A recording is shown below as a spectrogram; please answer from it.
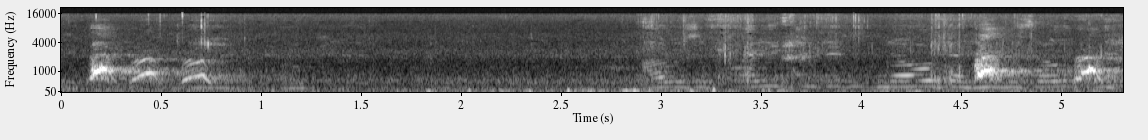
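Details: A poodle gives sharp, yelping barks in short bursts at elk, with people talking quietly in between; Poodle.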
